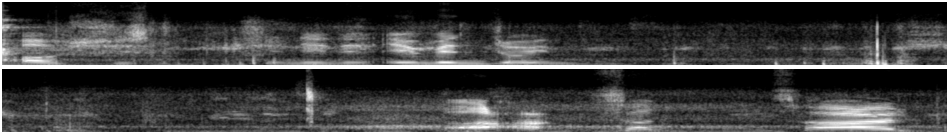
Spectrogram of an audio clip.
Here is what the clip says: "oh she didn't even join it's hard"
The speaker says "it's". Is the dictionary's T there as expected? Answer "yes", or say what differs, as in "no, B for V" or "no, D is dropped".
no, S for T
